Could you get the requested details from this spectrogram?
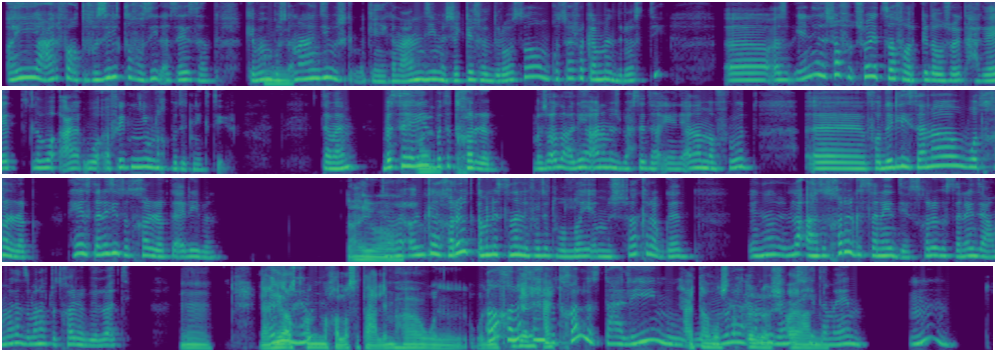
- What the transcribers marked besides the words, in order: tapping
- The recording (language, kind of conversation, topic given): Arabic, advice, إزاي أتعامل مع خناقة جامدة مع صاحبي المقرّب؟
